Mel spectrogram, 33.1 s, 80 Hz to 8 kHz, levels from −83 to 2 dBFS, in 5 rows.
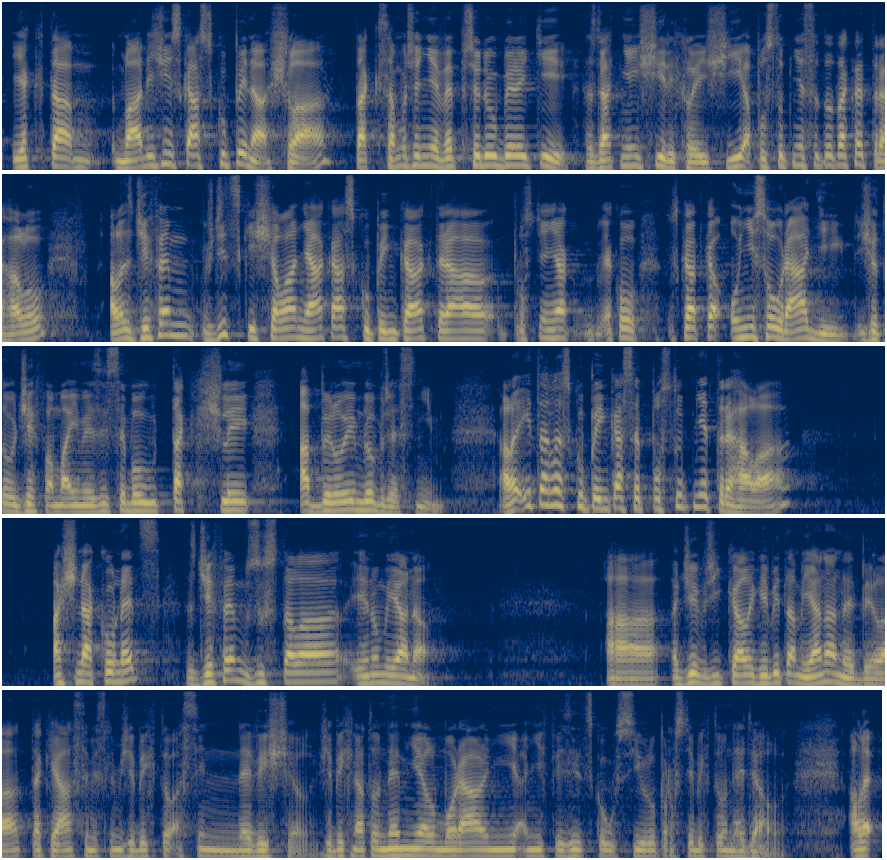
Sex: male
